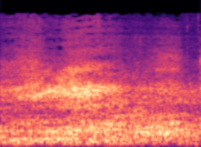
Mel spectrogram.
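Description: Steady outdoor background hiss with no distinct events. It swells slightly and then eases.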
